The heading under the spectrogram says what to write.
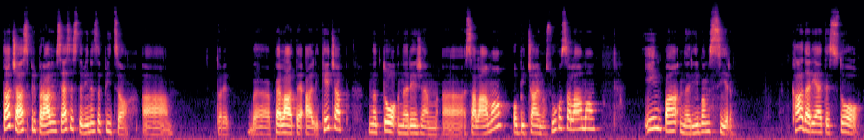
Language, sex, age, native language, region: Slovenian, female, 30-49, Slovenian, Pomurje region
